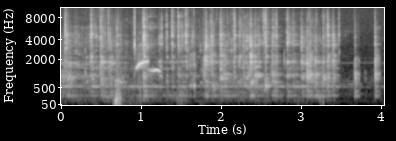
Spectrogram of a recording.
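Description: A metal spatula stirring liquid in a glass beaker, with rapid light clinks and ticks against the glass and a brief squeak about a second in. The stirring stops shortly before the end.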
